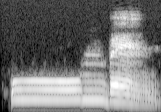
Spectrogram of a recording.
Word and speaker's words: un bel: 운 다음에 벨이 나왔을 때는 운벨이 아니라 움벨이라고 합니다. 움벨. 그래서 운베소가 아니라 움베소라고 하거든요. 그래서 여기는 n이 아니라 m이라고 발음하셔야 돼요. 그래서 umbel di vedremo라고 발음하십니다.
